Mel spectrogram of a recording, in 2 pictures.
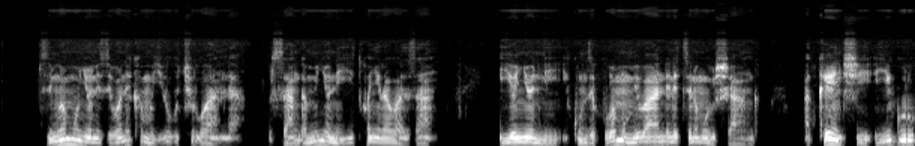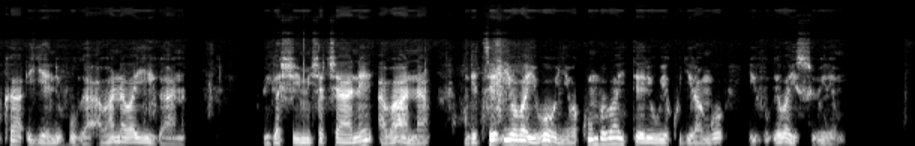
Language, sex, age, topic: Kinyarwanda, male, 36-49, agriculture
